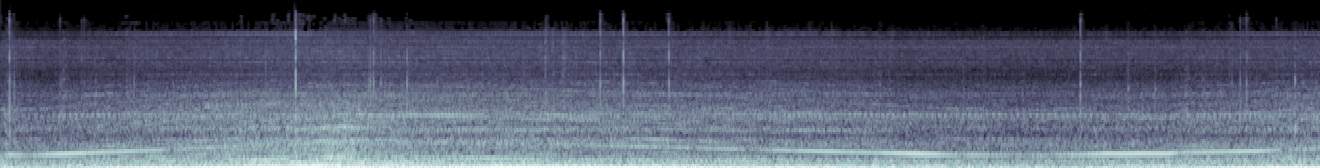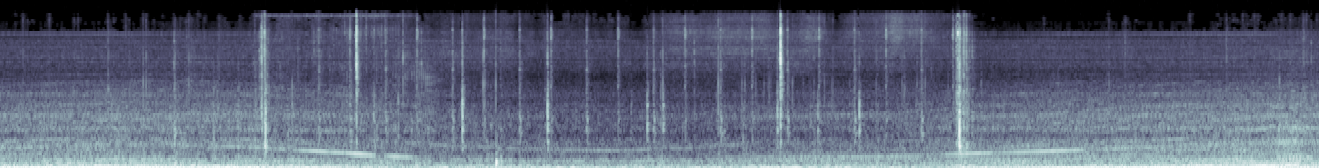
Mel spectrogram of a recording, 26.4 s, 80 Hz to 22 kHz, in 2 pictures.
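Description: Holden Adventra's Alloytec V6, heard inside the cabin, pulling away and accelerating, its engine note rising and falling several times as the automatic shifts, with a cluster of sharp clicks in the middle. The owner is listening for a light, rapid slapping noise, like a cable tie slapped around, that comes between 2,000 and 3,000 rpm in the low gears and vanishes on the gear change. He suspects the flex plate to torque converter attachment.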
